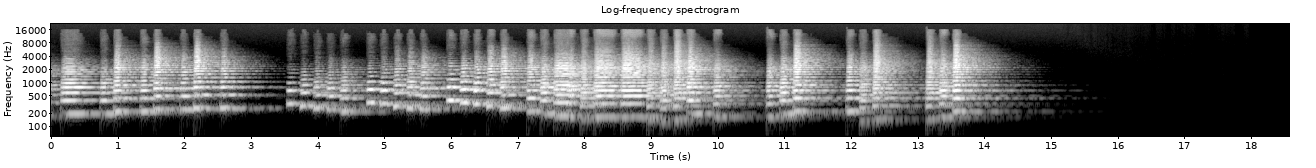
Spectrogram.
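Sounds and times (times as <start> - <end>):
French horn duet: 0.0 - 2.8, 3.6 - 14.2.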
